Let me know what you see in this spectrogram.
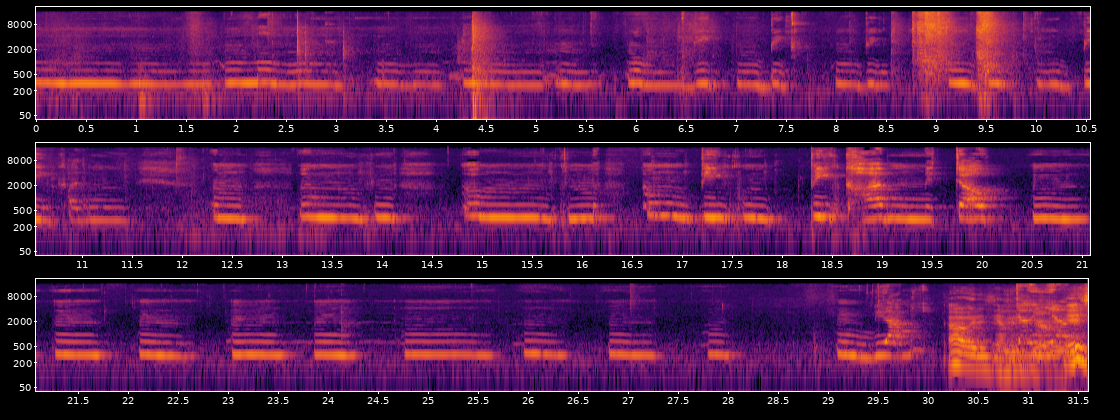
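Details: Stuttering in a child's speech sample.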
